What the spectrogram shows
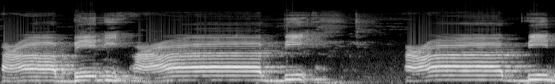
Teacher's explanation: با کے نیچے زیر ہے اور زیر حرکات غیر مدہ میں سے ہے، اس کو لمبا نہیں کرنا اور مجہول بھی نہیں پڑھنا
